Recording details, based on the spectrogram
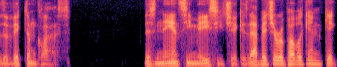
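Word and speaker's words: Mace: see what she is Nancy Macy oh God I what is she US Representative do I have her name wrong I N M oh Nancy ma okay yeah thank you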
